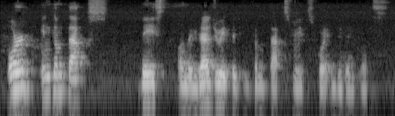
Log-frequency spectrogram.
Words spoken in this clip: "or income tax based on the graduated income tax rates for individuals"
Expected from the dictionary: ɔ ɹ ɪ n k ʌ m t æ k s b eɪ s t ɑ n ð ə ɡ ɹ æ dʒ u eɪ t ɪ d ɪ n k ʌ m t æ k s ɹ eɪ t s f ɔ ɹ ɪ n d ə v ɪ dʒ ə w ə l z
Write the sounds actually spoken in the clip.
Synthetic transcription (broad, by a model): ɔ ɹ ɪ n k ʌ m t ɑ k s b eɪ s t ɑ n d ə ɡ ɹ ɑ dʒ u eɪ t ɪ d ɪ n k ʌ m t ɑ k s w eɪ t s f ɔ ɹ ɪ n d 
